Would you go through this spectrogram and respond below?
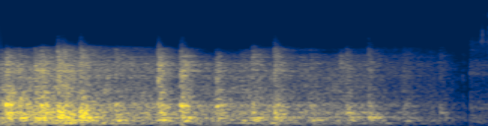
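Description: A train running in a scene from the film Pakeezah, a steady rolling rumble with faint rhythmic clicks of the wheels, continuous and fairly loud, fading at the very end.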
